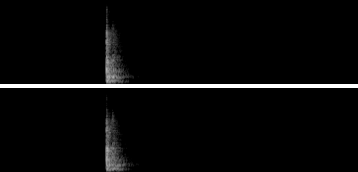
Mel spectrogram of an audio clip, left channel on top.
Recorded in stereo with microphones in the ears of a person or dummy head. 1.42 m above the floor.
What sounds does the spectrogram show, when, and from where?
1.1 s a thud: 5° right (ahead or behind), 2 m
